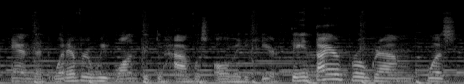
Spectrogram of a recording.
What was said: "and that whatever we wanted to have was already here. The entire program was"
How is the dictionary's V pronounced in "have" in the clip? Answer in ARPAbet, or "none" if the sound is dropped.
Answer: V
